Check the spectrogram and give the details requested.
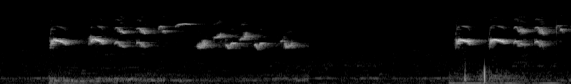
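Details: Orange-headed thrush song of rapid repeated whistled notes in quick succession, then a renewed phrase after a pause, with a low murmur and a sharp knock in the background.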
